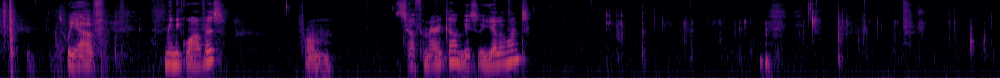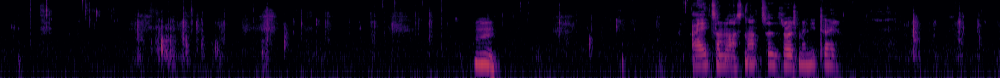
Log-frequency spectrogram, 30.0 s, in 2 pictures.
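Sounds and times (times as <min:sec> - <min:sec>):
chewing and biting fruit: 0:14.2 - 0:21.9.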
